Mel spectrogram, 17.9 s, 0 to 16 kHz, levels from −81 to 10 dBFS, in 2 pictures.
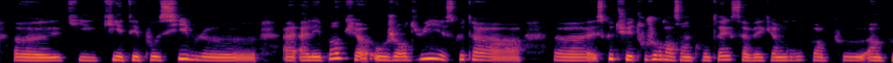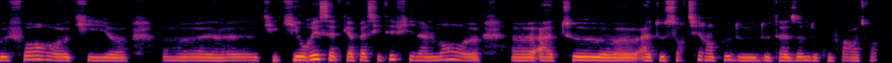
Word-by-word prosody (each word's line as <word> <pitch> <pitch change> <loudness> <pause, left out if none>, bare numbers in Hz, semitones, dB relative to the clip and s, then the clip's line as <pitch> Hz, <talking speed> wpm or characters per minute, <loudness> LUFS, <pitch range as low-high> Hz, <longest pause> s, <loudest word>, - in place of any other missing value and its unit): heu, 170 -1 +3
qui 165 -2 -7
qui 200 +5 +1
était 195 +1 +1
possible, 200 +3 +3
heu, 170 - 0 0.3
à 185 - 0
à 180 - +1
l'époque. 265 +8 +2 0.2
Aujourd'hui, 195 +7 +4
est-ce - - -4
que - - -5
tu 230 - -4
as, 95 - -3 0.3
heu, 175 -2 -1
est-ce - - -1
que 260 - +6
tu 255 -3 +2
es 205 - +3
toujours 230 +1 0
dans 195 -4 -2
un 180 - +1
contexte 205 +5 -3
avec 175 0 -2
un 180 -1 +1
groupe 185 +1 -6
un 175 -3 -5
peu 185 -1 -2
un 175 -1 +1
peu 185 +2 -1
fort, 220 -1 -3
heu, 180 - 0
qui, 175 -2 -2
heu, 165 0 -1 0.4
heu, 175 -1 -2
qui 175 -1 -7
qui 200 +2 +4
aurait 220 +5 +8
cette 210 -5 +2
capacité, 190 +3 -1
finalement, 200 0 -3
heu, - - -2 0.3
heu, 175 -1 +1
à 180 -1 0
te, 175 +3 -1
heu, 175 - +5
à 180 -1 0
te 185 - -4
sortir 195 +3 -1
un 185 - -1
peu 205 0 -2
de 170 -2 0
de 175 +2 -2
ta 175 +1 -1
zone 180 +1 0
de 175 - -3
confort, 170 +1 -9
à 165 - -4
toi? 180 +3 -10
185 Hz, 200 wpm, -24 LUFS, 175-200 Hz, 0.4 s, aurait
